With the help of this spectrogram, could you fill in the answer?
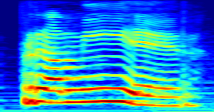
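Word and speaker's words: première: then we have a premier class or premier class this is pronounced as pramier this means in first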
